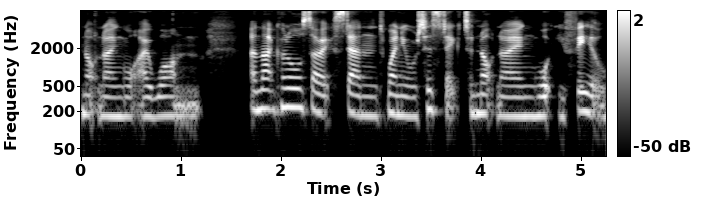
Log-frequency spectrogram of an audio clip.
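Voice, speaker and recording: A woman's fairly low-pitched, ordinary speaking voice, fairly even in intonation and moderate in pace. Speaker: podcast host. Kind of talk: interview question.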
